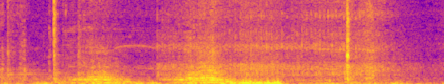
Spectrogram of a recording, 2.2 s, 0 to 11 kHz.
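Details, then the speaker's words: John Deere 225 mower that died after testing blades; short sluggish crank fading without firing while jump starting. Owner suspects starter going bad or five-year-old battery, unconfirmed. Finding: slow crank. "i didn't even try to crank fast at all either my starter's going bad it might be my battery though because it is five years old"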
